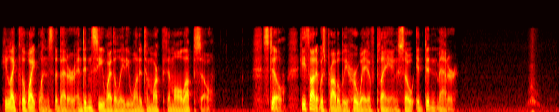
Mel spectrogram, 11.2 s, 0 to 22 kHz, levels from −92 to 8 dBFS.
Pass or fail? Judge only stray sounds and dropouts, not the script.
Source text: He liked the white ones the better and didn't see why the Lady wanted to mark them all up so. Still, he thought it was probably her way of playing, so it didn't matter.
fail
